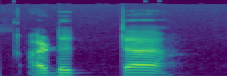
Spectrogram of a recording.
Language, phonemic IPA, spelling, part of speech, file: Tamil, /ɐɖʊt̪ːɐ/, அடுத்த, adjective / verb, Ta-அடுத்த.ogg
- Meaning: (adjective) 1. next, upcoming 2. proximate, adjacent; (verb) past adjectival participle of அடு (aṭu)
